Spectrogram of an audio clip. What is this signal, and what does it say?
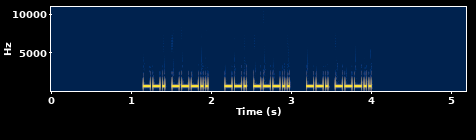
Morse code, heard as a keyed tone, about 40 wpm, 700 Hz. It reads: G8 G8 G8
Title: Callsign Prefixes for Top 25 DXCC - Repeated 3x - 40wpm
